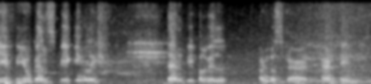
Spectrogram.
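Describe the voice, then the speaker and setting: Noticeable background noise sits behind a man with a high pitch. He talks at a fairly slow pace with very wide pitch swings. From southern Punjab, Pakistan (Layyah district). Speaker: university lecturer. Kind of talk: podcast interview.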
